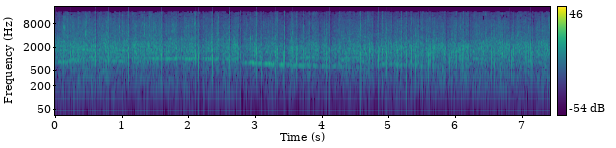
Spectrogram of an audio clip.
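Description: Spectators applauding steadily, with a voice calling out a held, falling shout about three seconds in.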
